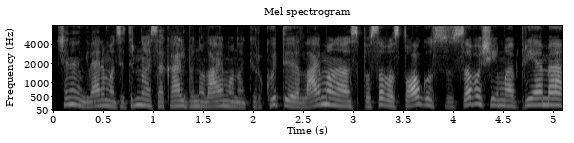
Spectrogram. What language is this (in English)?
Lithuanian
